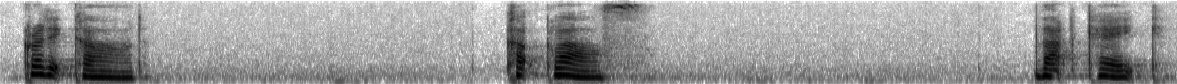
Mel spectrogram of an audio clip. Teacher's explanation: Sometimes the t sounds more like k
